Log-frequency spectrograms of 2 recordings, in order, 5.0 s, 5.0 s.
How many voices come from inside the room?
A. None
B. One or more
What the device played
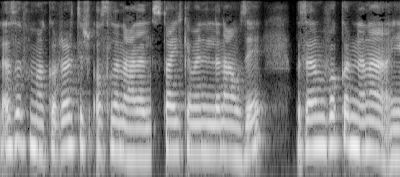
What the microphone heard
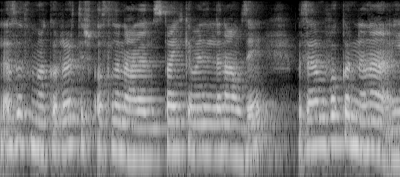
A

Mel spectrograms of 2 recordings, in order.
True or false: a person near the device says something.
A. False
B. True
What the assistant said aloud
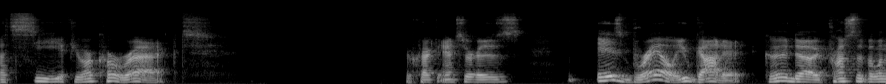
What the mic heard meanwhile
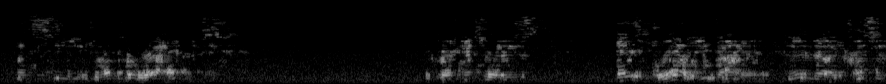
A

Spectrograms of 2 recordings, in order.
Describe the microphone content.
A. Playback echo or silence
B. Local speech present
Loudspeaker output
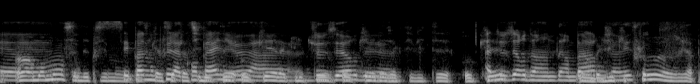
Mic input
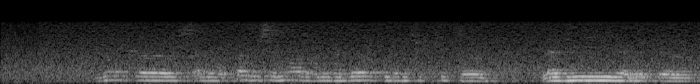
B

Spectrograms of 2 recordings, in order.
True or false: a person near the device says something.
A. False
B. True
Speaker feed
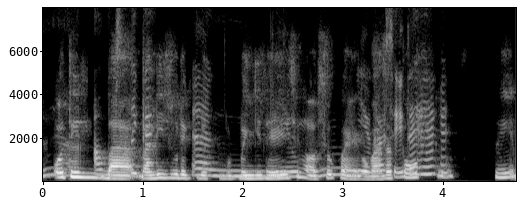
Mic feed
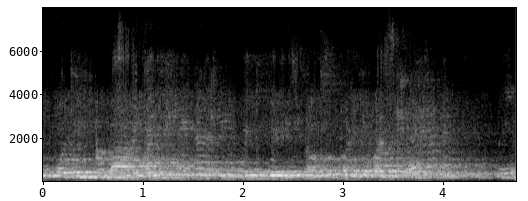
B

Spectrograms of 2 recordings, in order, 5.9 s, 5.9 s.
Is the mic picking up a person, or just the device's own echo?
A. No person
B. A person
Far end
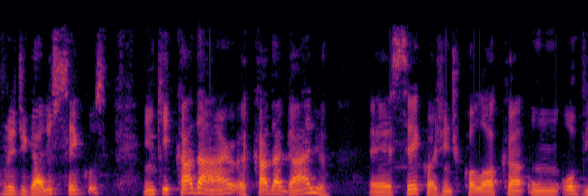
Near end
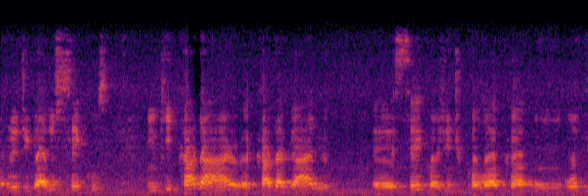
A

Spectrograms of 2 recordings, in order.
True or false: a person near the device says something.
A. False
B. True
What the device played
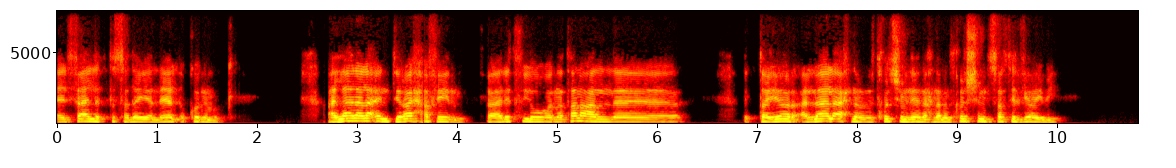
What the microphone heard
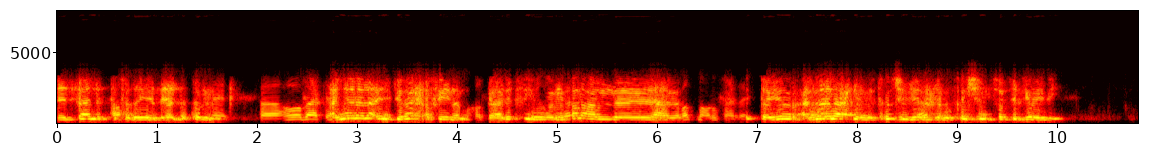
B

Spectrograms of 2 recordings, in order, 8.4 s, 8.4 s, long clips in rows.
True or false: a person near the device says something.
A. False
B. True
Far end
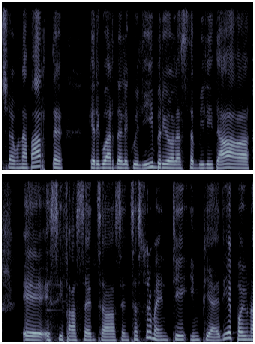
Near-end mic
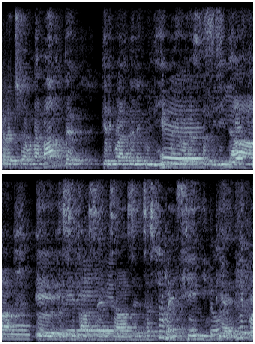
B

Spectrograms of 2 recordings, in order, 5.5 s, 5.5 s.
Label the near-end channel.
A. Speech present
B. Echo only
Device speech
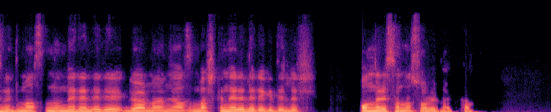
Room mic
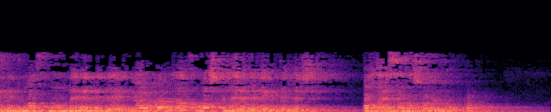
B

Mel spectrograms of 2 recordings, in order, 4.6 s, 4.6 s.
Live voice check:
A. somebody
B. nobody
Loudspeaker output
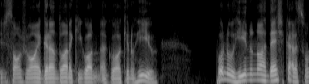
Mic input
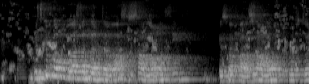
A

